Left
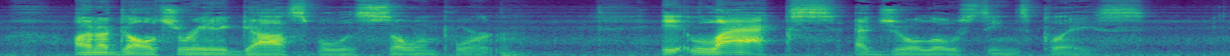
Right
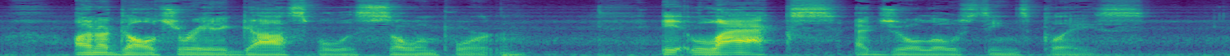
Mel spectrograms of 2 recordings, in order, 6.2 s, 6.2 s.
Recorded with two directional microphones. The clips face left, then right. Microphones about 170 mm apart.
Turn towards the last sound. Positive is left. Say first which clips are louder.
# even
turn(degrees=-5)  # may be behind; listen again after turning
